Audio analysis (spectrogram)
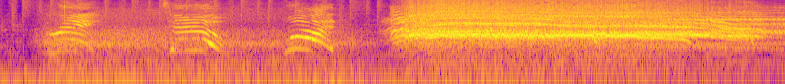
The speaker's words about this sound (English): So on frosty mornings, these women are gathering together to scream publicly.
